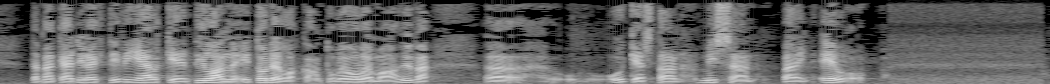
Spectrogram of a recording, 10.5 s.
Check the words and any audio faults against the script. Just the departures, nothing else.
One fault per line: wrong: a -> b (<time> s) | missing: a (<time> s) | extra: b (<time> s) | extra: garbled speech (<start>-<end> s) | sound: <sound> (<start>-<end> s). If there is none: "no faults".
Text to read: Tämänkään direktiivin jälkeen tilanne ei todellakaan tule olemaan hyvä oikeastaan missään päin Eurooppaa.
no faults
